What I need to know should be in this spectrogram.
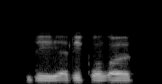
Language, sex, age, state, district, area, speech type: Manipuri, male, 45-60, Manipur, Imphal East, rural, conversation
